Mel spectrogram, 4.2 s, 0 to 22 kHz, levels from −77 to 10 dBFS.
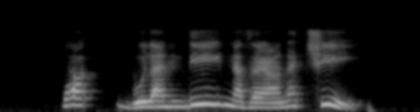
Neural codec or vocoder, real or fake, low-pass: codec, 16 kHz, 0.5 kbps, FunCodec, trained on LibriTTS, 25 frames a second; fake; 7.2 kHz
